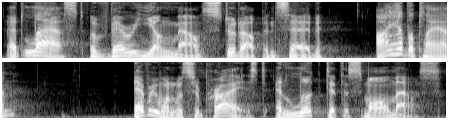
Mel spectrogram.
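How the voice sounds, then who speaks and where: A man's voice: medium pitch, sing-song, unhurried, big-room sound. A man narrating a children's fable as a storyteller, reading from a script.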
